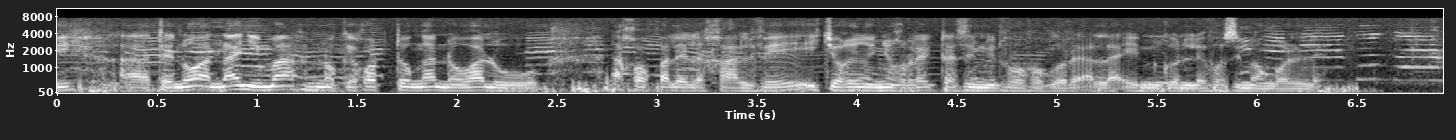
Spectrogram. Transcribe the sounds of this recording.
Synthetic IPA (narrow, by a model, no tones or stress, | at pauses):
iatɛnɔanaɲimanɔkːɛkɔtːoŋɡanɔwalua̰xɔkalɛlxalfeit͡ʃokiŋɔɲukɾɛk̚tasimitfɔfɔɡɔɾɛ̰a̰lːa̰ʔḭnɡɔnlefos̬imaŋɡɔlːe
